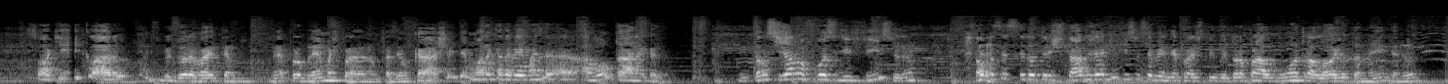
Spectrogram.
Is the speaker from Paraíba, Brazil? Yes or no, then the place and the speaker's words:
no; Rio de Janeiro, Brazil; Porque, na verdade, eu sou carioca, né? É, sou de Campo Grande, né? Não no Mato Grosso do Sul, mas no Campo Grande, subúrbio do Rio, né?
